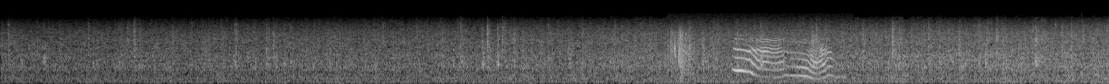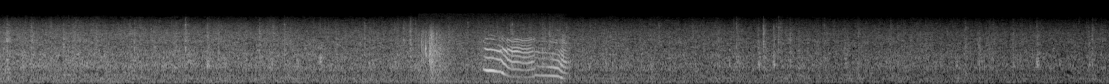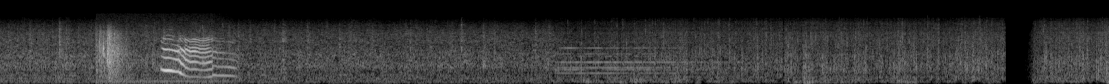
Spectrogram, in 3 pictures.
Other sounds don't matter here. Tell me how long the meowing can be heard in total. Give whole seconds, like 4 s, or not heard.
5 s.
